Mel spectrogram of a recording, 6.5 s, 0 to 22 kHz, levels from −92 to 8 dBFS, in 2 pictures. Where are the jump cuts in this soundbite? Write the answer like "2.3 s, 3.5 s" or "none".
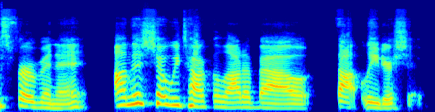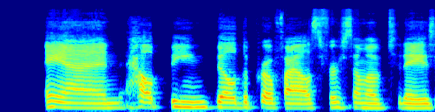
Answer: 2.4 s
